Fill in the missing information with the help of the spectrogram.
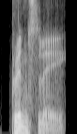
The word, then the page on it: princely: British English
